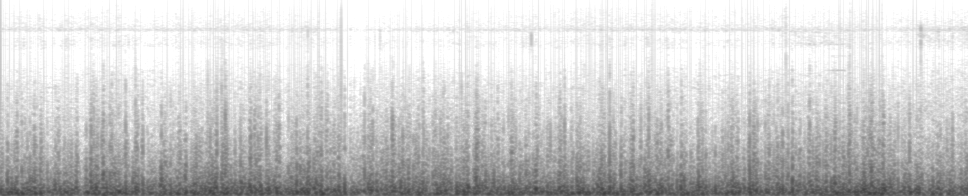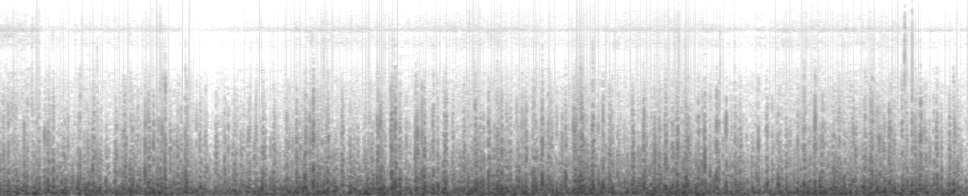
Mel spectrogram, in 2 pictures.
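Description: Strong wind rushes and buffets past a microphone outdoors.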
